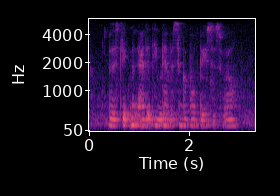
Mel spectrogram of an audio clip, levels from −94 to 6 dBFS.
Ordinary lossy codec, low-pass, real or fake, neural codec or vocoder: none; 5.4 kHz; real; none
